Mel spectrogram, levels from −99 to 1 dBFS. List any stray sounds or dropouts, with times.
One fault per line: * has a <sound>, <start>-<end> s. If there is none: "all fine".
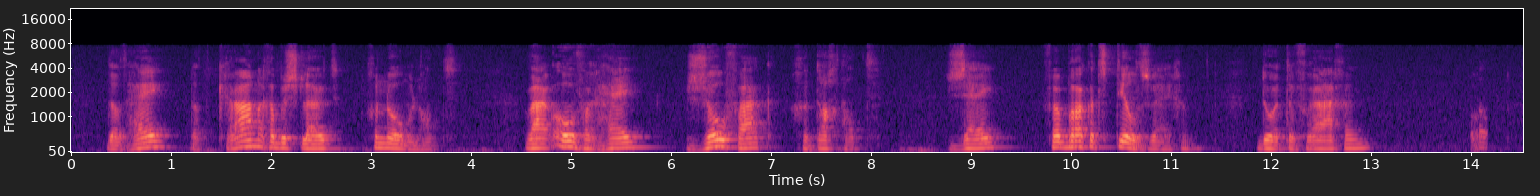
* has a laugh, 14.0-14.2 s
